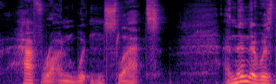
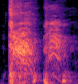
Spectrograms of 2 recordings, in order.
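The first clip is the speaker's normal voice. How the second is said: loud real throat-clearing cough; 12 dB louder than usual. Real, not acted. Reader interrupts the story, coughing. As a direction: cough hard mid-reading.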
